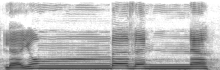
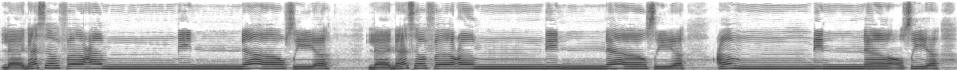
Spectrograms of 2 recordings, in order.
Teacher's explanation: Okey, biar bibir awak tu bersentuhan lah. Dua bibir awak tu bersentuhan untuk bunyikan dengung pada huruf mim ni.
